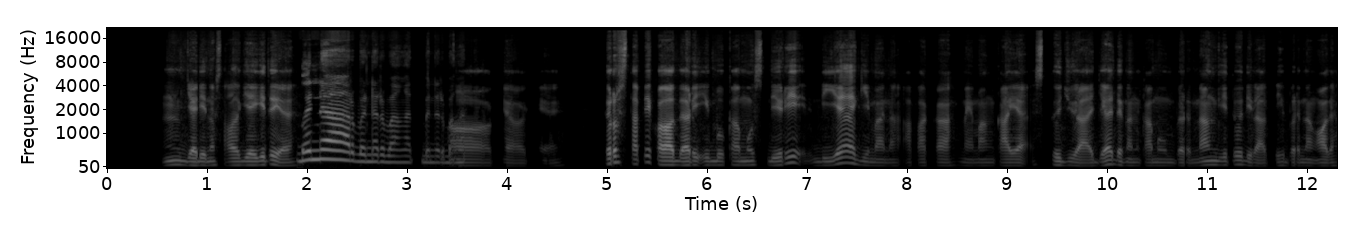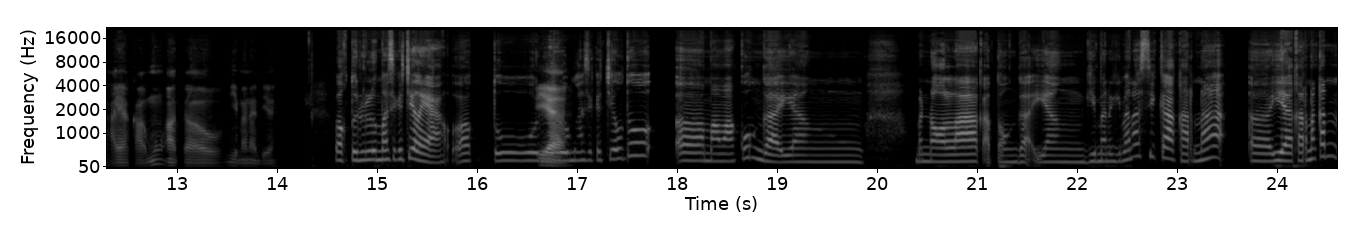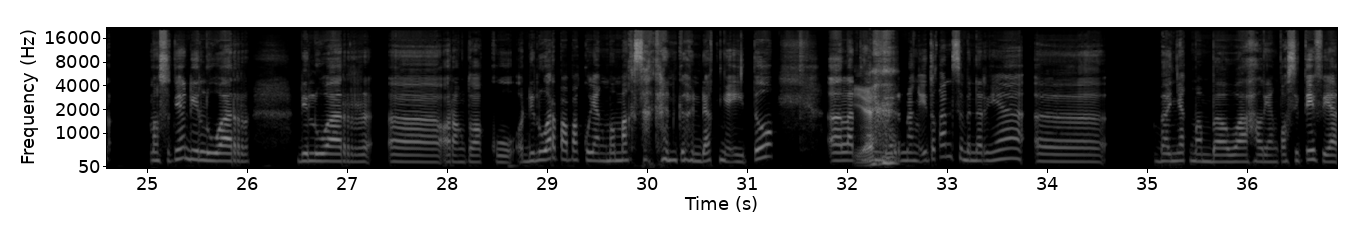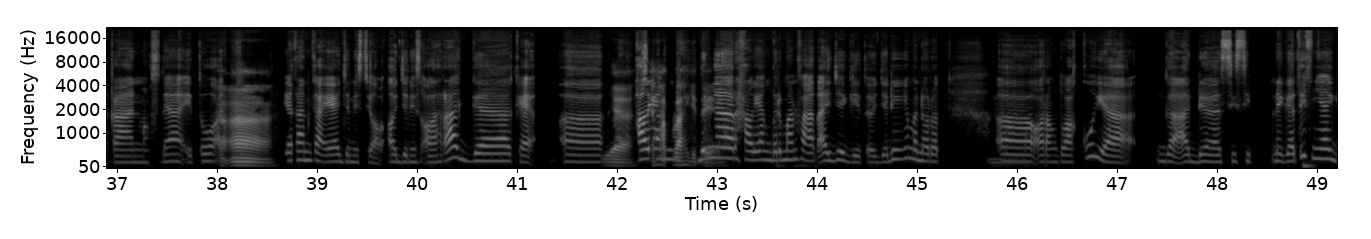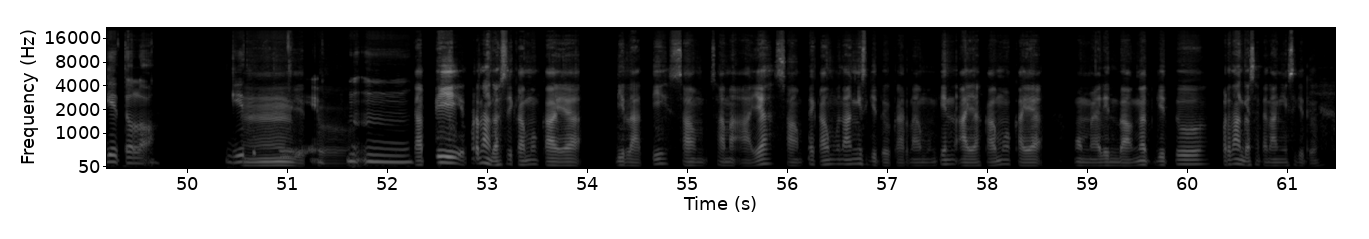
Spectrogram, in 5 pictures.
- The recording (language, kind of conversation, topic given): Indonesian, podcast, Bisakah kamu menceritakan salah satu pengalaman masa kecil yang tidak pernah kamu lupakan?
- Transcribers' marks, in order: laughing while speaking: "Iya"; tapping; other weather sound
